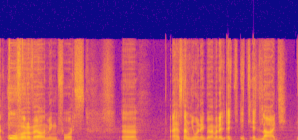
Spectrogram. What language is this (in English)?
Hungarian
